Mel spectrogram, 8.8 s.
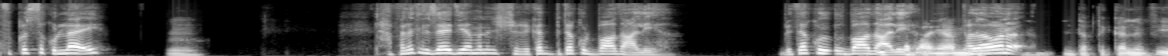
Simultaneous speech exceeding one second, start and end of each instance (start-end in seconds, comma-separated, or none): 6.4-7.8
